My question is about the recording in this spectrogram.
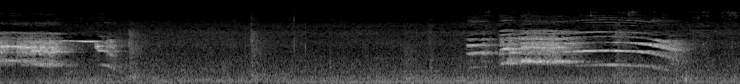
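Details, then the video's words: Rooster at Ueno Zoo crowing twice: a loud harsh cock-a-doodle-doo, a pause of about four seconds, then a second full crow with a long drawn-out ending. "Cock-a-doodle-doo.Ueno Zoological Gardens.コケコッコー。上野動物園。"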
